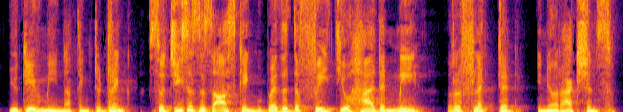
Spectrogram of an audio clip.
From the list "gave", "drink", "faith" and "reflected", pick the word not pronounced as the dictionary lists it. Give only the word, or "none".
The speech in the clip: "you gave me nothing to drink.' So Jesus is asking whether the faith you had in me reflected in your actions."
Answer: faith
